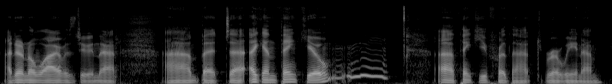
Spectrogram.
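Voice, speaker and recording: A man's voice: sits low, huge pitch swings, a little slow, a bit bright, clean tone, no echo, studio quality. A man hosting a live community radio show, chatting casually with plenty of fillers and easy laughter. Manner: rambling, many fillers, laughs easily.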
